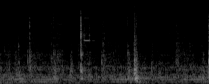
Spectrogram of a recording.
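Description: A sewing machine stitches a straight line next to entredeux on batiste, running as a faint, quiet mechanical whir with a few soft clicks in a short burst.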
